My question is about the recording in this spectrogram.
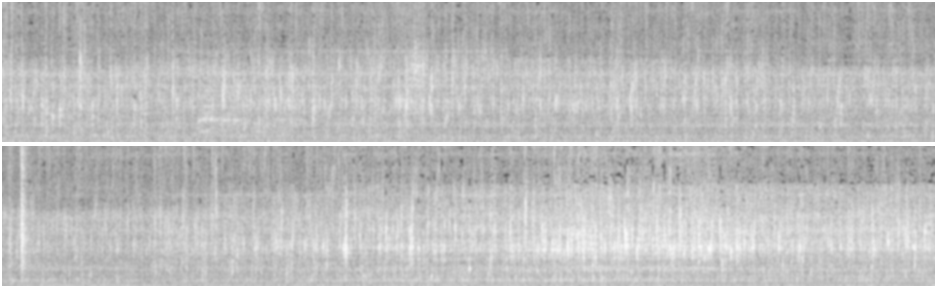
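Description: Chitol fish pieces cooking in hot oil and spiced sauce in a pan: a steady sizzle with scattered crackles, growing a little brighter about three-quarters of the way through.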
